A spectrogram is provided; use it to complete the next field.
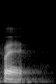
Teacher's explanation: जब आप बोलते हो तो देखना दोनों होंठ आपस में टकराते हैं उसके बाद ही पैकिंग आवाज निकलती है तो दोस्तों पर बोलने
